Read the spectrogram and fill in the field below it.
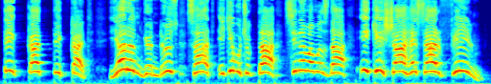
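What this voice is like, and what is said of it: Shouting announcement. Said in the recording (Turkish): “avluda dolaşarak bağırmaya koyuldu”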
